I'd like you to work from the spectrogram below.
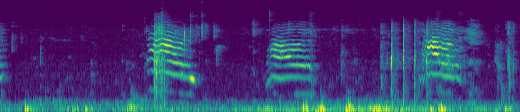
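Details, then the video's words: Homeless male cat in heat calling loudly for a female and begging for food: two clear drawn-out meows with rich harmonics, a shorter broken cry near the start, low background rumble and scattered clicks. "Street Cat Meowing Loud And Asking For Food"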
